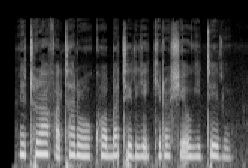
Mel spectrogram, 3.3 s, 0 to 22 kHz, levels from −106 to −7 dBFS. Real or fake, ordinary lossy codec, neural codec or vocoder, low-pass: real; MP3, 96 kbps; none; 14.4 kHz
